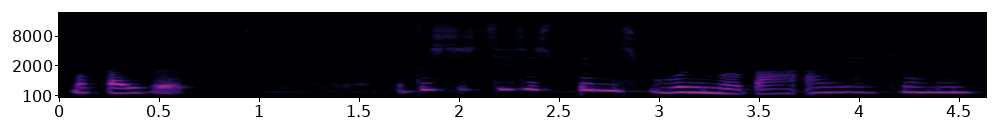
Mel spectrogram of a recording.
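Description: A woman records a casual vlog on her phone, her voice mellow and soft-edged. She rambles from one thing to the next, stops herself partway through sentences and apologizes a lot. The phone video gives it a homemade, offhand feel. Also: fairly high pitch, animated, slightly rough. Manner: rambling, self-interrupting, quick to apologize. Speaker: vlogger. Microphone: phone camera.

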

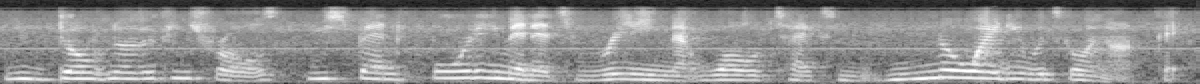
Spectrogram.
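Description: Speaking a little fast at a medium pitch, a young adult gaming vlogger tells lively, casual stories to camera, theatrical and self-mocking. A computer webcam at arm's length picks her up indoors in a small home room, so the sound is dull, lo-fi and clearly noisy.

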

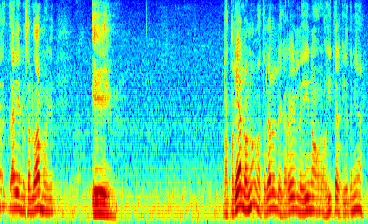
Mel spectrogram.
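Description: Animated Latin American priest telling a story. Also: male voice, high-pitched, creaky. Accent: Latin American Spanish. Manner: animated, acts out dialogue in story. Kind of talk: sermon with storytelling.

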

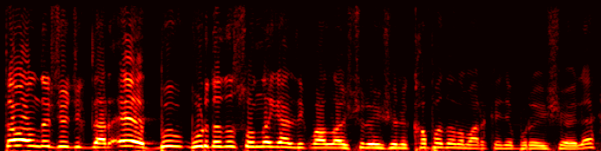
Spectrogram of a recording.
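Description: A man hosting a Minecraft role-play video, energetic and constantly addressing viewers. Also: sits high, rapid-fire, smooth, no room sound, clean studio sound. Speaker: host.

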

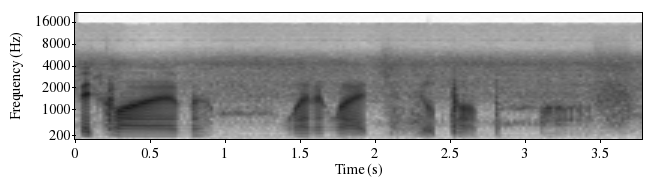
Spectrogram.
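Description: A man flying a small plane, talking through his cockpit headset intercom in calm, clipped radio phrasing. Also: deep voice, slow. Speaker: private pilot. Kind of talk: flying vlog with radio calls and checklists. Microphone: aviation headset. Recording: muffled intercom with engine noise.

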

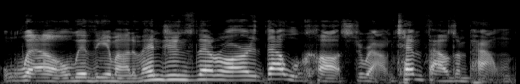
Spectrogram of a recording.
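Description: A woman voicing a scheming male toy dealer who talks in a hushed, businesslike way. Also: low voice, lively intonation, a little slow, dry recording.

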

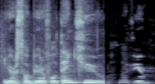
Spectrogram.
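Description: A woman's voice: mid-range voice, flat delivery, moderate pace, darkish tone, a little hiss or hum. Young Moldovan woman chatting on a phone stream. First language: Romanian. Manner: reads viewer comments aloud and answers them, friendly and chatty. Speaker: live streamer. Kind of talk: casual live-stream chat reading comments aloud. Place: small indoor room at home. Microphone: phone held close at arm's length.

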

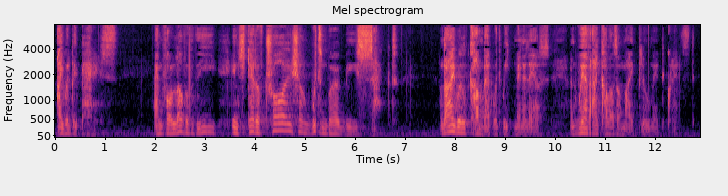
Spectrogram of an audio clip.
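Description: A doomed scholar in torment, as an actor plays him, delivered with the sweep of classical stage drama. His voice is husky and swings widely in pitch, dropping to hushed whispers and rising to anguished cries. The words come slowly and linger in a long hall reverb. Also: big pitch swings, heavily acted. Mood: enraptured.

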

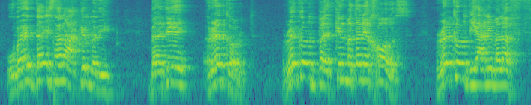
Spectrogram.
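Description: A man's voice: sits high, roomy sound. A man from Egypt with an Egyptian Arabic accent, teaching English pronunciation in a chatty, repetitive way and acting out examples. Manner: chatty, repeats words, acts out examples. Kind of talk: casual spoken lesson.

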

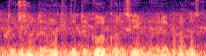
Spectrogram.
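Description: Male football commentator, low register, short repetitive announcing phrases, live outdoors with clear crowd and background noise. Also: fairly even intonation, racing, dull audio. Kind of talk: live penalty shootout commentary.

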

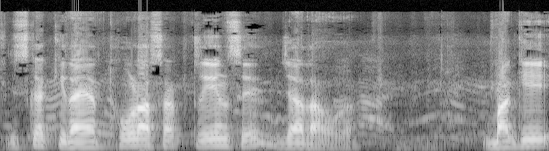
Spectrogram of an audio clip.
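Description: A man's voice: mid-range voice, lively intonation, normal speed, vocal fry, fairly bright tone. A man, a travel vlogger, narrating a voice-over with travel tips for his viewers. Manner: informative, gives tips to viewers.

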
